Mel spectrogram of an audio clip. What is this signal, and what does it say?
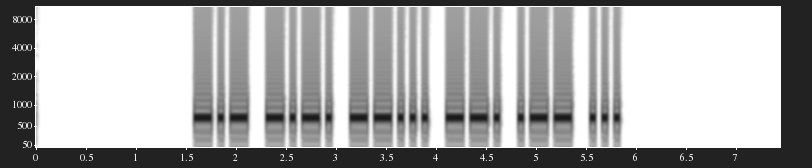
Morse code, heard as a keyed tone, about 20 wpm, 700 Hz. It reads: KC7GWS
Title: Speed Racing - USA 2x3 Call Signs 17wpm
